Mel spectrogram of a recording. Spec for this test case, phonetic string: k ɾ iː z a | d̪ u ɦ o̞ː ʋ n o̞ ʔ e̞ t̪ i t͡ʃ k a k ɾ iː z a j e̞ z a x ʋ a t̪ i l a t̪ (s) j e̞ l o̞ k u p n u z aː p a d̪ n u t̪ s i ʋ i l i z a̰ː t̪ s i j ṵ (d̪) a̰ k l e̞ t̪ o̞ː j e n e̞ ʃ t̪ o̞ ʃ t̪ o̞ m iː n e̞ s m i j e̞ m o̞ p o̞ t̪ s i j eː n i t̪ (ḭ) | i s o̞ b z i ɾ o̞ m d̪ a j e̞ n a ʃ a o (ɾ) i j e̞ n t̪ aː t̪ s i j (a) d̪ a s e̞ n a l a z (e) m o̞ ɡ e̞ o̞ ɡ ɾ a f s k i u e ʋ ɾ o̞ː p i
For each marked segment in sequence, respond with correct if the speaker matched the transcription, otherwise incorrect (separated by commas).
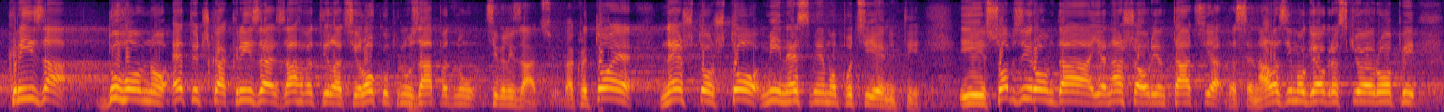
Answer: correct, correct, correct, correct, correct, incorrect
